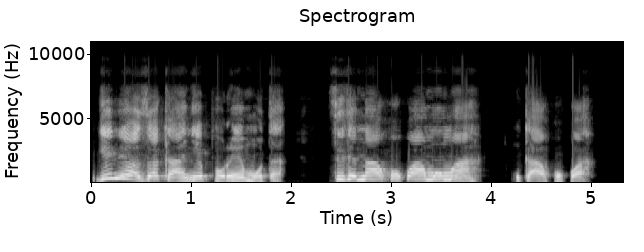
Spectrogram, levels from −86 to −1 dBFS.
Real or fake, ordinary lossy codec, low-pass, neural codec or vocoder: real; none; 9.9 kHz; none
